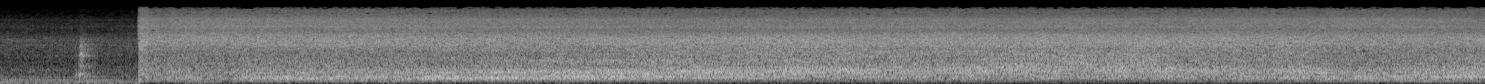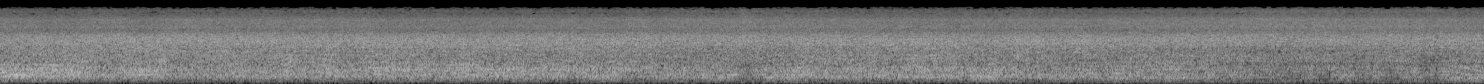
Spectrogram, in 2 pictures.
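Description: High-pressure water jet from a pressure washer's T-bar spray wand blasting grime out of a metal channel drain: a loud, steady hiss of spray that cuts in suddenly about a second in.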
